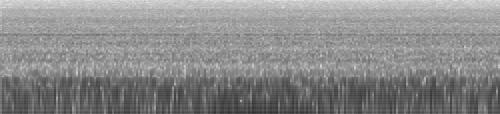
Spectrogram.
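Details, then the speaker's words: Honeywell gas valve on furnace/boiler, main pressure screw turned up: steady deep rumbling roar, no pulsing or popping; burner overfiring from excessive gas pressure, flame under burner, unburnt gas smell and soot, fixed by reducing pressure. "my problem was it was too high and you'll see as I increase pressure you can hear"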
